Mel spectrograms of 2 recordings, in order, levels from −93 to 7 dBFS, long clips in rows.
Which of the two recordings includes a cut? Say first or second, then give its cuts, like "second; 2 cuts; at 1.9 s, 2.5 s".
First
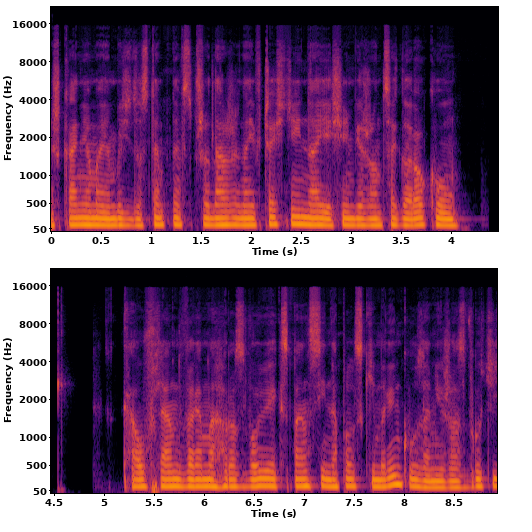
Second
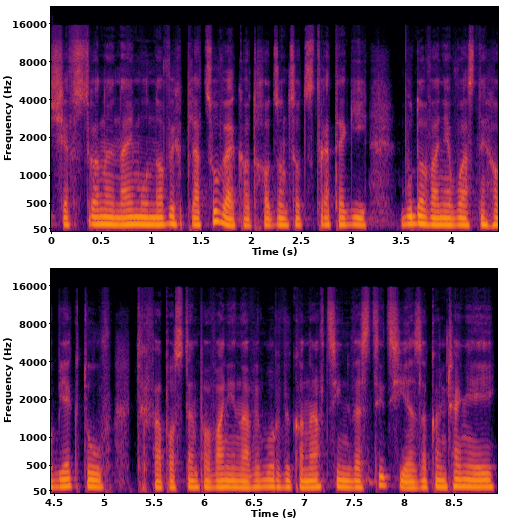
second; 1 cut; at 5.2 s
